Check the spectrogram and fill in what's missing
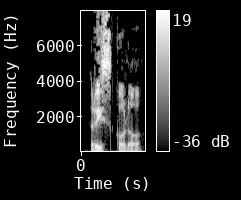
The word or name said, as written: riscolo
